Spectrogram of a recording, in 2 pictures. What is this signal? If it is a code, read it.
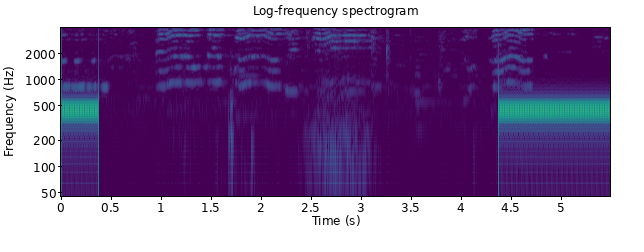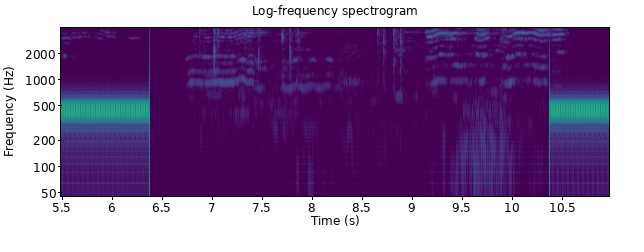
Ringback tone (North America), 440 + 480 Hz.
